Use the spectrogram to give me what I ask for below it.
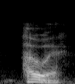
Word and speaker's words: Hoj: How you say it? Hoe. Hoe.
